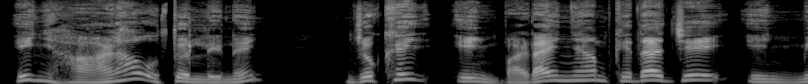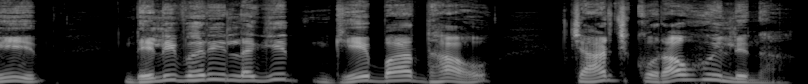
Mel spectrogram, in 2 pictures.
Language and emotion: Santali, surprised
